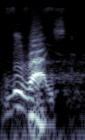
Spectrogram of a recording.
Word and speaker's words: devised: It's a different spelling and it is pronounced in a different way, devised.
